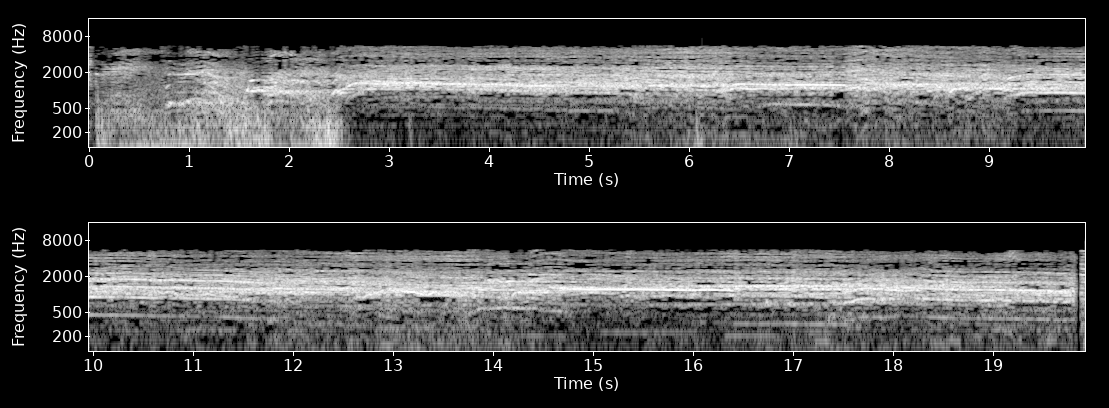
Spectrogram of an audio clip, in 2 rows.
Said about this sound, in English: Tonight, thousands of people in cities across the country will scream helplessly at the sky 1 year after the election of President Donald Trump.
